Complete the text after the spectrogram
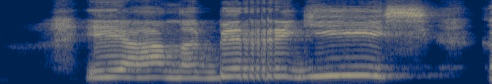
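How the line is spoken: Frantic howl. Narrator (Russian): как ошпаренный взвыл кот

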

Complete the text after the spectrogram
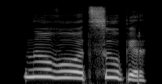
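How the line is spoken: Groaning. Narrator (Russian): простонала Ода

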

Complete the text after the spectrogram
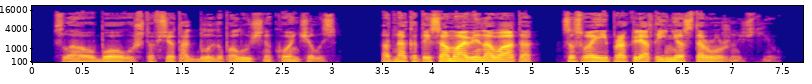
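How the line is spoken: Grumbling under breath. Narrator (Russian): волосатый продолжал ворчать в полголоса

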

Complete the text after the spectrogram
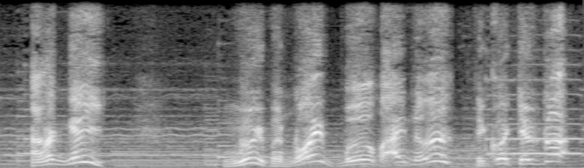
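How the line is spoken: Angry scolding. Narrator (Vietnamese): Ôn Phương Thi giận dữ mắng

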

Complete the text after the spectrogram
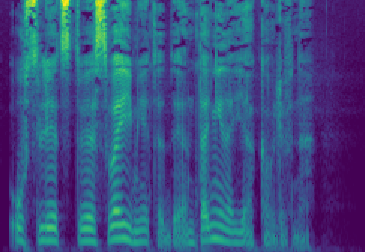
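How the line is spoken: Quiet, very calm. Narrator (Russian): негромко и очень спокойно произнес Наганов

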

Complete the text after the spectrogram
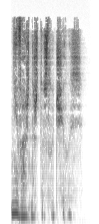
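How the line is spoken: Whisper. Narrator (Russian): прошептала я

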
